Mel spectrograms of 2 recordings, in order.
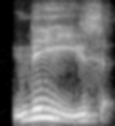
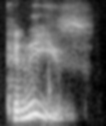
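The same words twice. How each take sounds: First: The K at the start is silent. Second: The K at the start is pronounced. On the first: It is the ordinary English word for the leg joints. "you can have silent K" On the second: It is the German cyclist's name. "in German, he they pronounce the K"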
